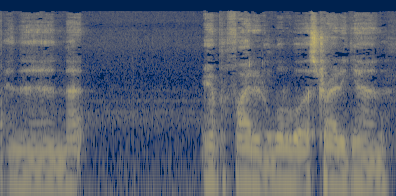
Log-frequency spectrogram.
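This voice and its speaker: A man giving an unscripted how-to software demonstration, thinking aloud in a halting way as he works. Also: low-pitched, little pitch movement. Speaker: tutorial presenter. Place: indoors, beside a computer. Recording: homemade recording with background noise.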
